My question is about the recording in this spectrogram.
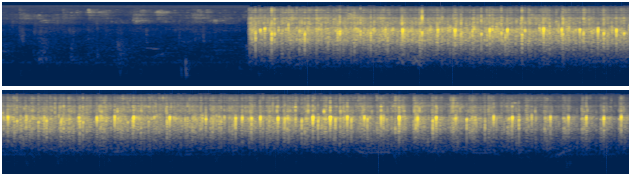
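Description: Near silence for the first few seconds, then audience applause starts abruptly about four seconds in and carries on steadily: a dense crackle of many hands clapping.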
